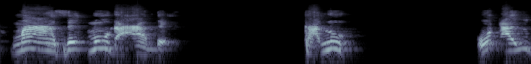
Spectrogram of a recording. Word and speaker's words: Mazi: So to pronounce Mazi Namdekan, they wrote it M-A-A, Mazi. They didn't write M-A, they wrote Mazi.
